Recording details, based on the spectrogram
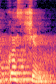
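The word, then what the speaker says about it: question: अब ये जो क्वेश्चन वर्ड था, अब इस क्वेश्चन को तो हम ठीक पढ़ते हैं, यानी इसमें चन इसको पढ़ते हैं हम क्वेश्चन, चे चार साउंड उसमें पढ़ते हैं।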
